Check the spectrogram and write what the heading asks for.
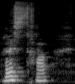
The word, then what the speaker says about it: restera: On ne prononce pas le E de la terminaison d'un infinitif quand on le met dans le futur simple, restera.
